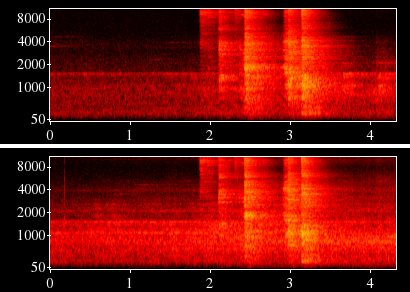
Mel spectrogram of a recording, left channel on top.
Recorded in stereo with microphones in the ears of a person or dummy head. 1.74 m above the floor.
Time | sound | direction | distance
1.9 | keys jangling | 25° right (ahead or behind) | 1.7 m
